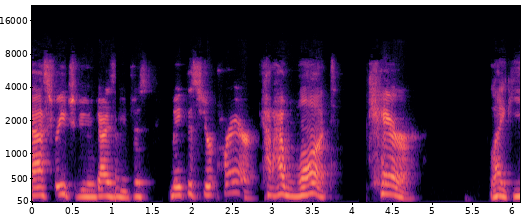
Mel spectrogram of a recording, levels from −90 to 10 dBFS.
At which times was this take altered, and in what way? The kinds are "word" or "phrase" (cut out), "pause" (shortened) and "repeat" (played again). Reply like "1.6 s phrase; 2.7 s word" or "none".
1.0 s phrase; 2.3 s word; 2.8 s pause; 4.2 s word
